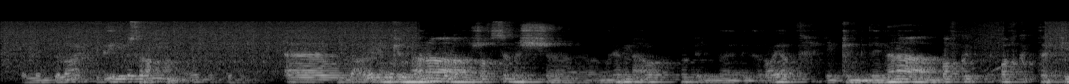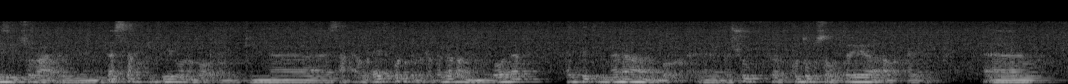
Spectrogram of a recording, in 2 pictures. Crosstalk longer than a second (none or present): present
